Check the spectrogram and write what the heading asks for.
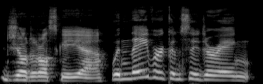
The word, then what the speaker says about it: Jodorowsky: Scott and Alexandra two drafts key am i pronouncing that right Jodorowsky yeah when they were considering bringing June to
